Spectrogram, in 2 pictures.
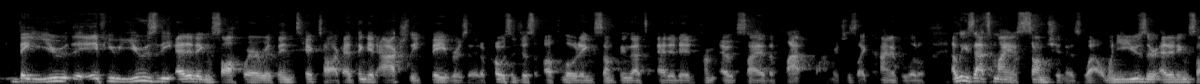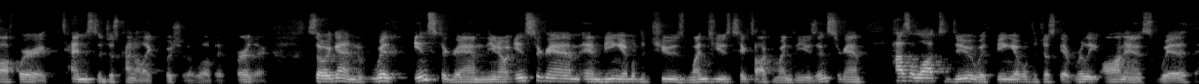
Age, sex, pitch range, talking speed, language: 20-39, male, 110-140 Hz, 240 wpm, English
